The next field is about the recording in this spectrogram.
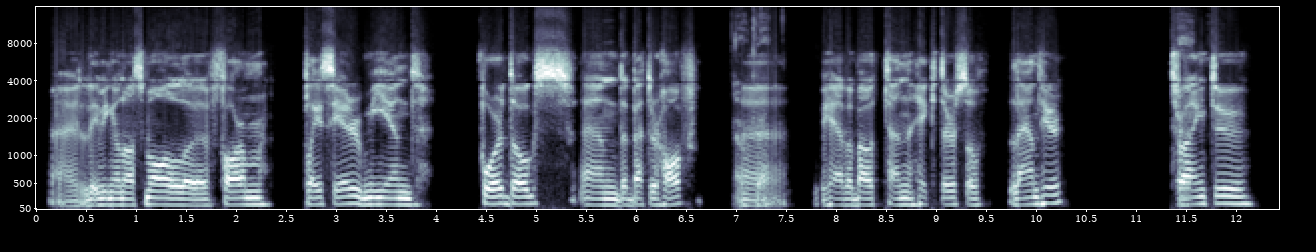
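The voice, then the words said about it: Swedish-accented English. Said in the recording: “as the listeners can tell by your accent, you're not here in the United States ... I live in the middle of Sweden”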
